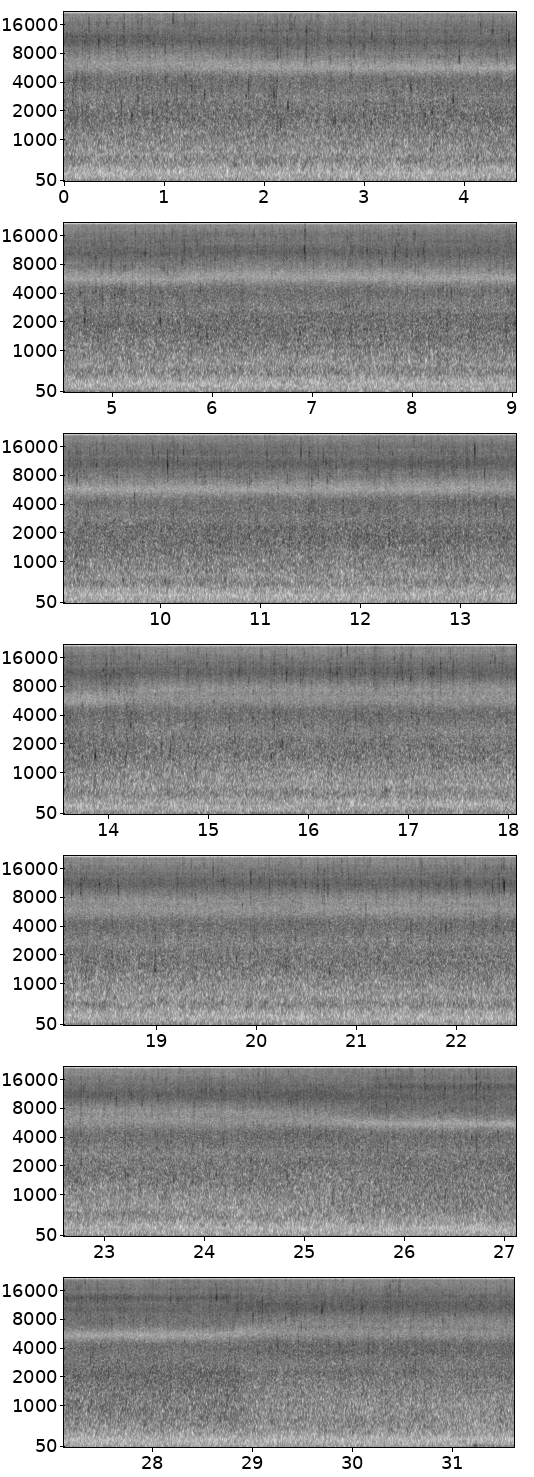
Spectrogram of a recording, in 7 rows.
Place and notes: Mudan River, Shuangxi Dist., New Taipei City - Stream
New Taipei City, Taiwan, 29 June 2012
